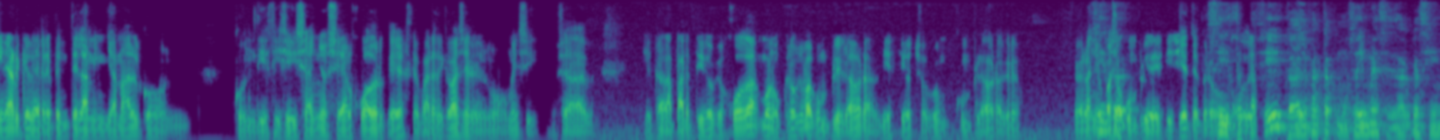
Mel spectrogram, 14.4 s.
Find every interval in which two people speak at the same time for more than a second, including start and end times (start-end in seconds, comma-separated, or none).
none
